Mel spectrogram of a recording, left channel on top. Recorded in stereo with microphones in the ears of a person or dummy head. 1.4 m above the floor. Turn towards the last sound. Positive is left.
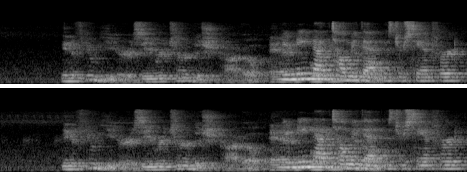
turn(degrees=45)  # may be behind; listen again after turning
